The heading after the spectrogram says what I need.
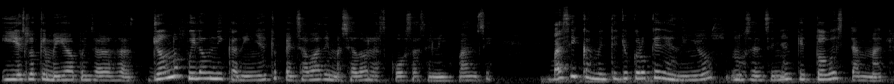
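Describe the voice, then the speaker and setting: Young woman vlogging, mellow warm voice, earnest and thoughtful, musing out loud. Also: medium pitch, a little fast. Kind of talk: reflective personal vlog talk.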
